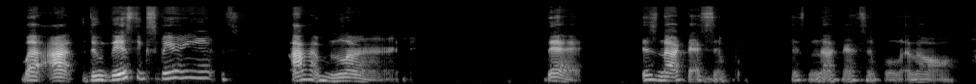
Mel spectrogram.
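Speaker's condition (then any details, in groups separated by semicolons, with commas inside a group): Cerebral palsy; spastic triplegia, right side, severe lower-limb spasticity, mainly wheelchair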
